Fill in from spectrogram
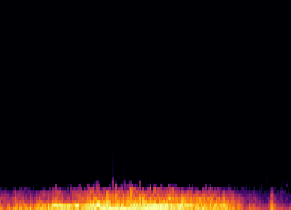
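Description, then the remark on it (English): A luxurious limousine's engine rumbles loudly and pulls away, its pitch rising as it accelerates steadily before the sound eases off slightly at the very end. “Seated in a luxurious limousine equipped with the correct English chauffeur”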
